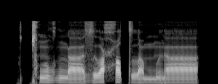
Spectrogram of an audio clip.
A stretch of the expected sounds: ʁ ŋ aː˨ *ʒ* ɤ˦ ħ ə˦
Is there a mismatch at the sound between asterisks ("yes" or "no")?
yes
